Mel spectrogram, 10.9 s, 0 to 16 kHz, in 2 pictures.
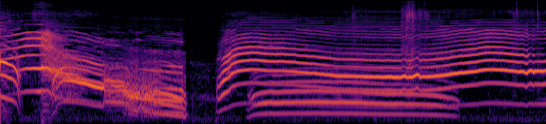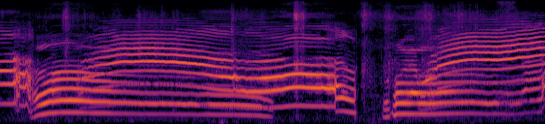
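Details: Angry cats fighting: long drawn-out wailing yowls that rise and waver, interrupted by brief silences near 2 and 9 seconds, with a sharp squeal at the start.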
